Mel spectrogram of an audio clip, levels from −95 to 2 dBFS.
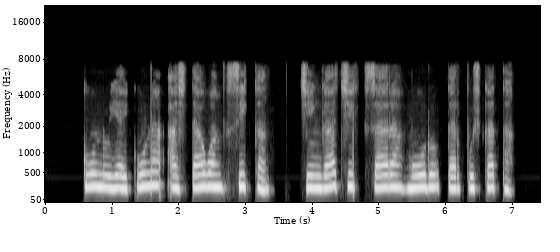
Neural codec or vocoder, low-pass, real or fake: codec, 16 kHz, 16 kbps, FunCodec, trained on Chinese and English, 50 frames a second; 7.2 kHz; fake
